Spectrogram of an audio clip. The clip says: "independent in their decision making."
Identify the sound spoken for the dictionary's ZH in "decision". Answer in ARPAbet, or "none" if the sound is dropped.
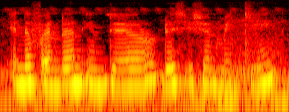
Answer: S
